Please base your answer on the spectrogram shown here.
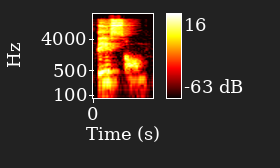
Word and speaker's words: Décembre: It's not December, it's Décembre. Like here we are saying November. November. E is A here, November. But here E becomes A. So it becomes Décembre.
